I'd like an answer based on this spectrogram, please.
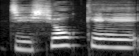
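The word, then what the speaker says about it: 辞書形: Nah, bentuk ini disebut dengan bentuk jishoke. Ya, ingat ya, ini dibacanya adalah ke, artinya adalah bentuk.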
